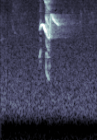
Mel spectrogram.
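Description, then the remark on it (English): A single brief, high-pitched phrase of a scaly-breasted thrasher's simple, repetitive song rings out once, sharp, against a steady background hiss with no voices. “Some bird songs, like that of the scaly-breasted thrasher, are simple and repetitive.”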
